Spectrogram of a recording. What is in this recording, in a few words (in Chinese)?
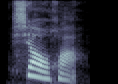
"笑话", Chinese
